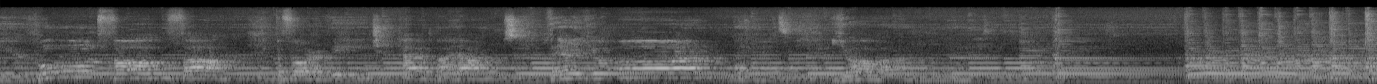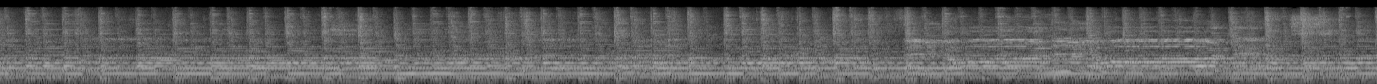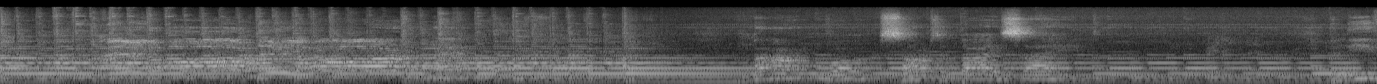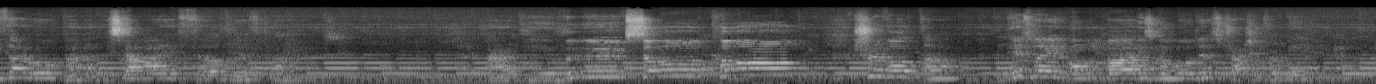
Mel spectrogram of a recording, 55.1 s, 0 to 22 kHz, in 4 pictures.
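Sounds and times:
acoustic guitar strumming: 0.0 - 55.0
person singing: 0.0 - 55.0.

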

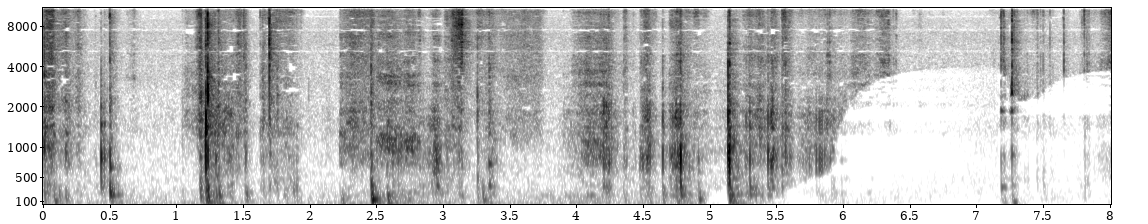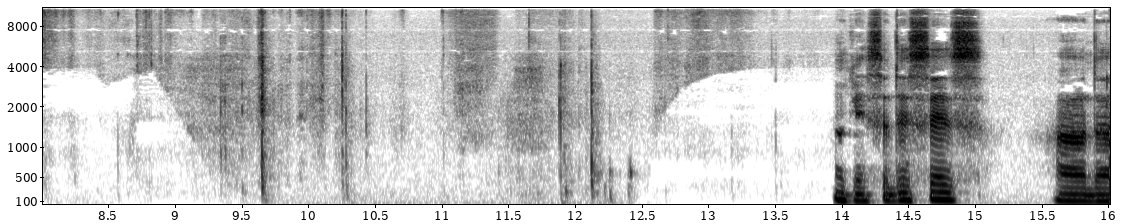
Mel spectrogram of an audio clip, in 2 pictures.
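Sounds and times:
paper and cardboard rustling: 0.0 - 6.5, 7.4 - 13.2.

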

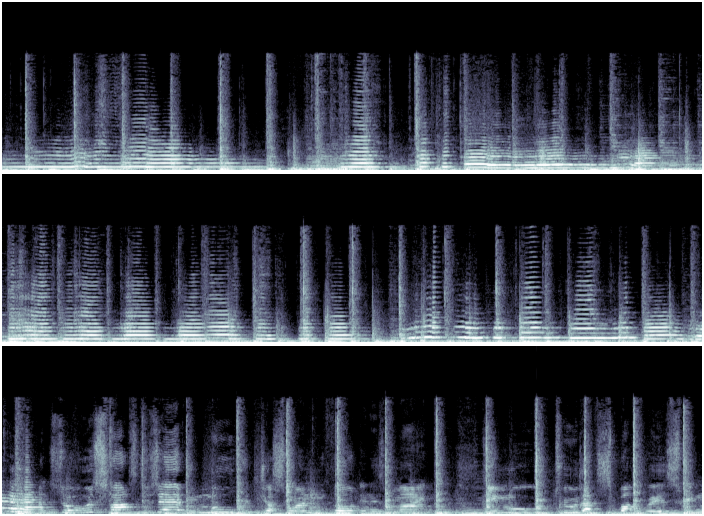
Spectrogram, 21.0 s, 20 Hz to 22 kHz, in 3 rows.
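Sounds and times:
trumpet holding long notes: 0.0 - 2.5, 3.4 - 14.5
low bass line: 0.0 - 21.0
strummed acoustic guitar: 0.0 - 21.0.

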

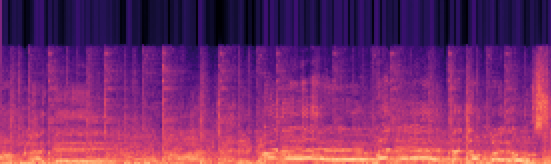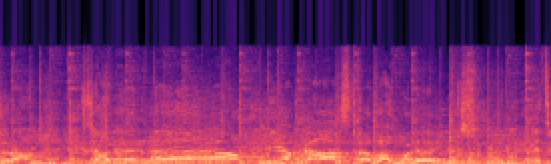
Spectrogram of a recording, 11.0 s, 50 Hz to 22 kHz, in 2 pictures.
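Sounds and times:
group singing worship song: 0.0 - 11.0
steady beat: 0.0 - 11.0.

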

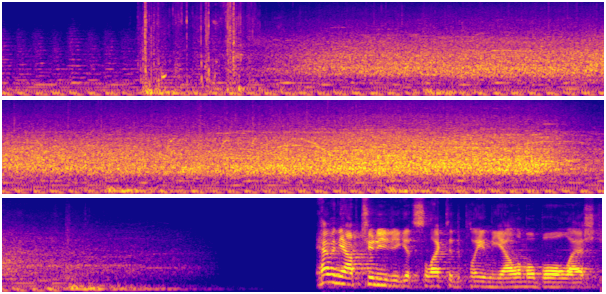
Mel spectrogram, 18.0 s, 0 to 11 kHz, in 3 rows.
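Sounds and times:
background music with steady beat: 0.0 - 14.1
stadium crowd cheering: 2.0 - 14.2.

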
